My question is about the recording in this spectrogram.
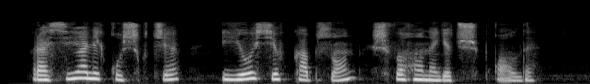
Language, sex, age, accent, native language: Uzbek, female, 18-24, Farg'ona, Uzbek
